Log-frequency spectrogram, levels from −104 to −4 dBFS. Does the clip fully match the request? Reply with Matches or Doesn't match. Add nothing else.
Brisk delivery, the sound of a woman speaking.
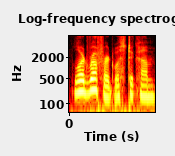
Matches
